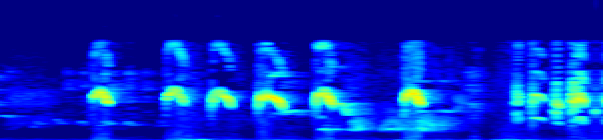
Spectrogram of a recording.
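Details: Sogon lure song made of sharp high arched chirps, spaced about a third of a second apart, closing in a quicker rattle of thin notes.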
